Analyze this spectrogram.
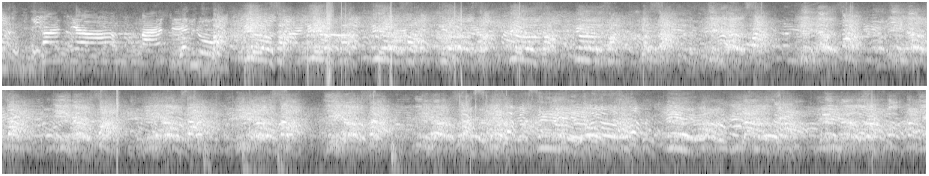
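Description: Young men and women shout encouragement close by.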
